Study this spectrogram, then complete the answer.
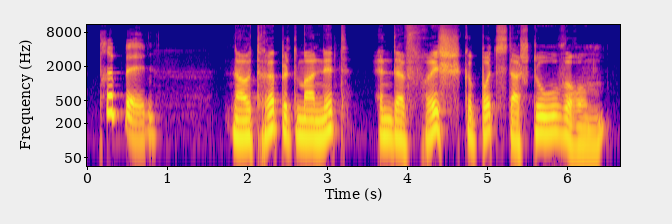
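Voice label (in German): "drebpeln", wittlicher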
